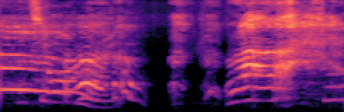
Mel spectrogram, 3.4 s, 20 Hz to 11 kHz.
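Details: One-year-old boy woke crying and would not settle for about 5–10 minutes; parent suspects teething or growing pains. Loud, distressed wailing with breaks and sobbing breaths, not settling; inconsolable infant crying.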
